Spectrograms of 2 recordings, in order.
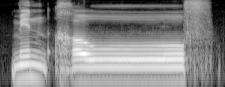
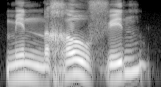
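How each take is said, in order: First: The phrase ends on an f consonant. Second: The phrase ends with a vowel and n. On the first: The reader stops at this word. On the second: The reading continues without a stop.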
